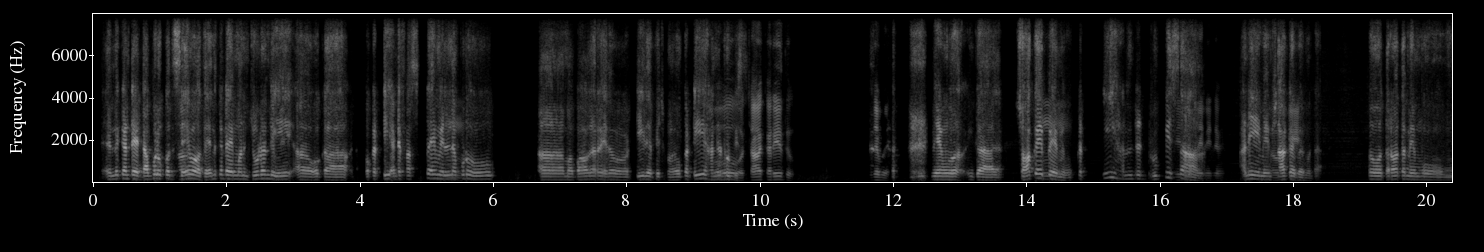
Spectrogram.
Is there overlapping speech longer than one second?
No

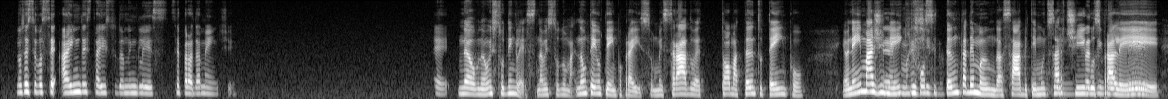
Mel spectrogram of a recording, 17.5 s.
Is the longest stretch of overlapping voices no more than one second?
No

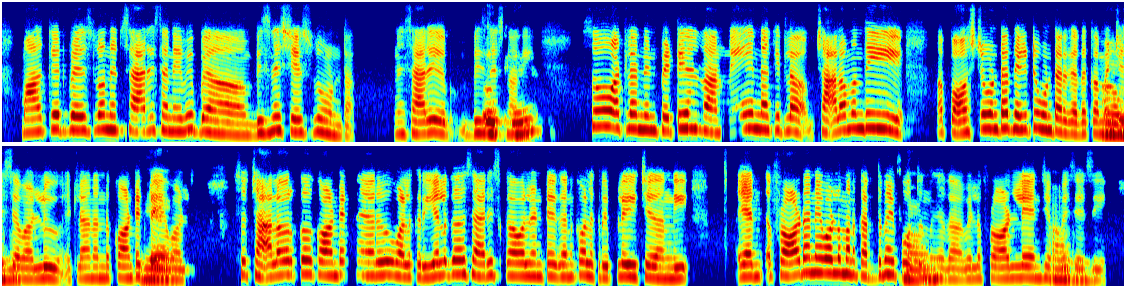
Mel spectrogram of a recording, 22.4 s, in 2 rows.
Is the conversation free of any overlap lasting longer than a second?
Yes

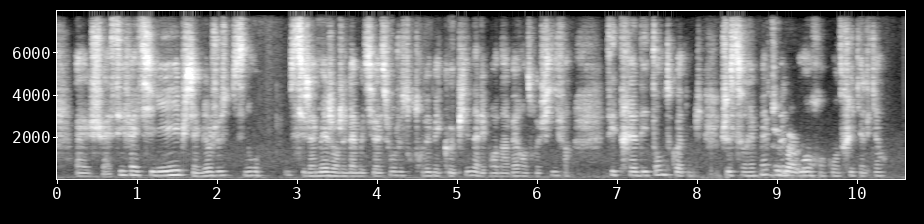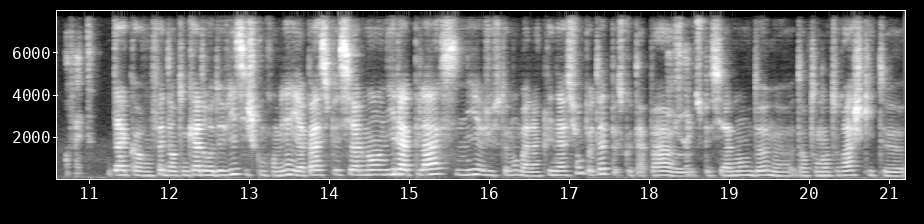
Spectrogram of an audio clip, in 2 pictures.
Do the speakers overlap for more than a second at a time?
No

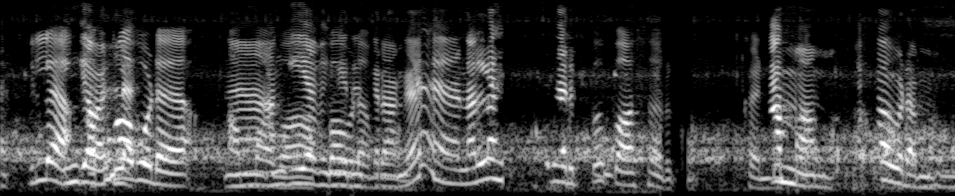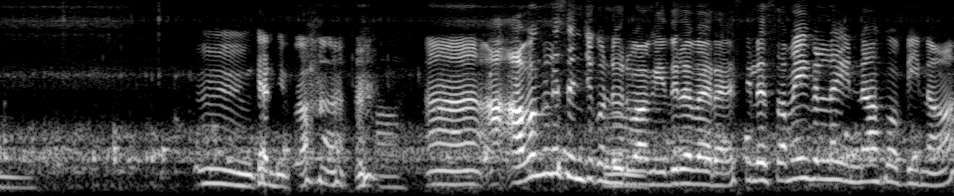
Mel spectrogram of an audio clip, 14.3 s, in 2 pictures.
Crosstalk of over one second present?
Yes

